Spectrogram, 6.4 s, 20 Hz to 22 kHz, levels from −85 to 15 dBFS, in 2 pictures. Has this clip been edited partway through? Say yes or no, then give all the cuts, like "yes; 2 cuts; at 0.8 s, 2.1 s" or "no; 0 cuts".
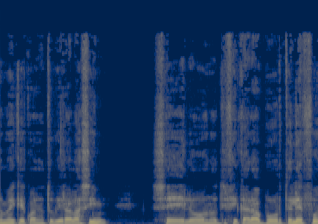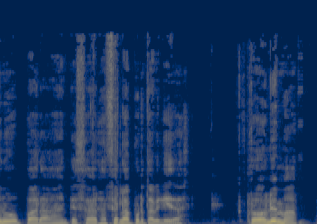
yes; 1 cut; at 4.1 s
